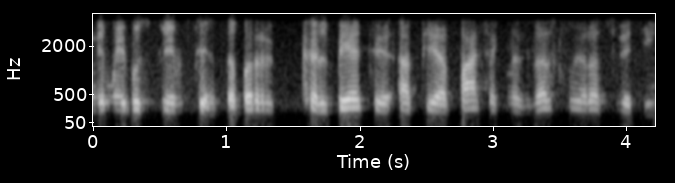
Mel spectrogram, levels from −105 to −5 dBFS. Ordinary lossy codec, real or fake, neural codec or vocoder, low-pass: Opus, 64 kbps; real; none; 3.6 kHz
